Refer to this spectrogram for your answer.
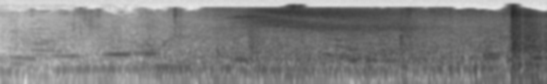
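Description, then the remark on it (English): Someone fumbles with the door of a recruitment agent's office on Regent Street, a door that won't give, a scratchy, rustling scrape of handle and latch building steadily louder, ending with a sharp click as it's pushed again. “Everyone has got a problem opening that door.”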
